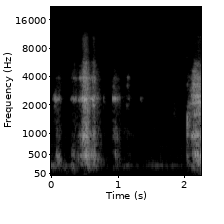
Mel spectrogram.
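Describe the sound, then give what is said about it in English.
A voice mimics a man's wailing sob: a couple of strained, breathy cries in quick succession, a short gasp-like catch, a pause, then another loud wail. “he wailed. He just he started crying.”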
